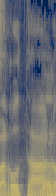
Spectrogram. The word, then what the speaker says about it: Douro: Und dann im Norden oben das Gebiet vom Portwein, das, wie sagst du, Douro, wie spricht man das aus? – Douro-Tal, und gleich dahinter weiter im Norden dann die Granitberge vom Peneda-Xerez-Nationalpark, auch ein ganz besonderes Wanderjuwel noch.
